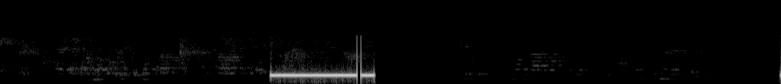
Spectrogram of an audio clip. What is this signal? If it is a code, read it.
Ringback tone (Europe, 425 Hz), with speech.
